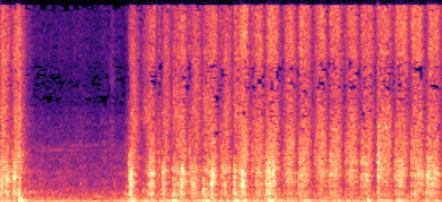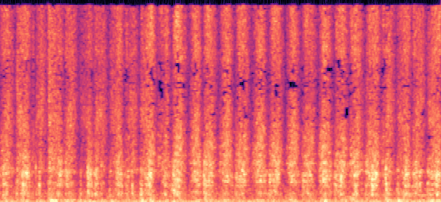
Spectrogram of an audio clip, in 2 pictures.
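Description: A wooden-backed bristle brush is stroked quickly across a black leather loafer worn on a foot and steadied by one hand. After a brief, quieter start, a steady run of rapid, rhythmic brushing takes over at about three strokes per second. It makes a bright, dry, scratchy hiss with a soft low rumble underneath.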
